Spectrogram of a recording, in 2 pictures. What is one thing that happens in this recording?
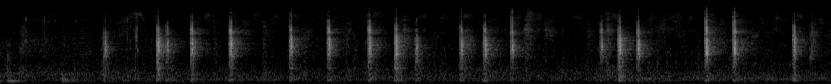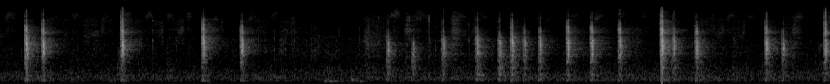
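Chalk taps and scratches sharply on a blackboard.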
